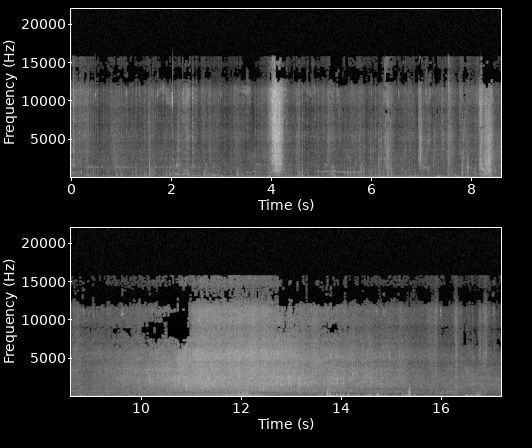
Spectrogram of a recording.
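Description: Footsteps through snow on a city sidewalk, with a vehicle's tyres hissing past on the snowy street about ten seconds in. Near the end the wind buffets the microphone in low thumps.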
